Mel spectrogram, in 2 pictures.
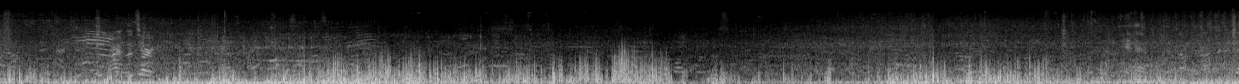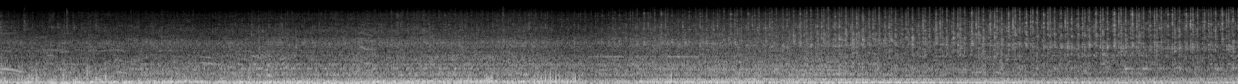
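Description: Old car engines rumble and idle as cars roll slowly past.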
